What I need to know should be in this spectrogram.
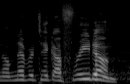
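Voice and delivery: high-pitched, bad Scottish accent; amateur Braveheart-style Scottish accent; terrible Scottish accent. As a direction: do a badly faked Scottish battle speech. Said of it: "that was a terrible accent".

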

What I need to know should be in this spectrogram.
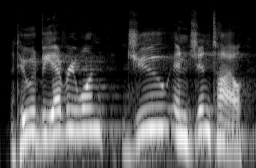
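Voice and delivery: ordinary talk, nothing marked

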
